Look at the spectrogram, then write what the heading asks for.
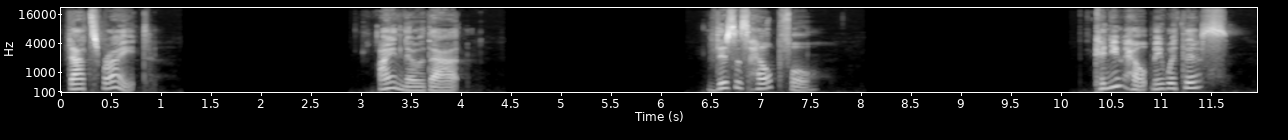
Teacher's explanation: we don't reduce the vowel sounds in the demonstrative pronouns this and that.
